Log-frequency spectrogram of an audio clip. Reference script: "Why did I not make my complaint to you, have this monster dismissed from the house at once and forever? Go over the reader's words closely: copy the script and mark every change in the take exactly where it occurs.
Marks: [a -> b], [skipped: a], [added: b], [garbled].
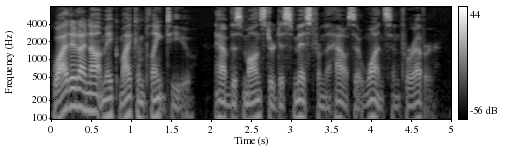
"Why did I not make my complaint to you, have this monster dismissed from the house at once and forever?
